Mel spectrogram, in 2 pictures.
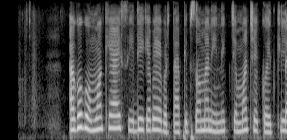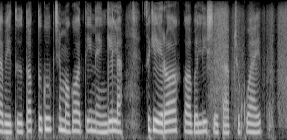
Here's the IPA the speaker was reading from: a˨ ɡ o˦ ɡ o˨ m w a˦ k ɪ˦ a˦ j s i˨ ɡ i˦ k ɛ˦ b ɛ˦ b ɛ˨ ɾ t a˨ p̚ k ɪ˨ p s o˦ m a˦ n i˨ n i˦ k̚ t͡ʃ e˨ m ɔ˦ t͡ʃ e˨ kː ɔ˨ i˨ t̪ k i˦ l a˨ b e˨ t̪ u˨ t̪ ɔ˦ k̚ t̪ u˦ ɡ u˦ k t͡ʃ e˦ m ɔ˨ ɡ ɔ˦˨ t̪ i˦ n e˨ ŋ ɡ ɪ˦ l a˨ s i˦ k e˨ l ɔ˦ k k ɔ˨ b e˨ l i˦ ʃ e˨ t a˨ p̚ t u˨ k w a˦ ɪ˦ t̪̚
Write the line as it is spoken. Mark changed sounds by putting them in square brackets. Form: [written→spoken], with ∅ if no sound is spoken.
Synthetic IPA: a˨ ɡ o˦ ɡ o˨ m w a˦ k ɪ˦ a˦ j s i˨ [ɡ→d] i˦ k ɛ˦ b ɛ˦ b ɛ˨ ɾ t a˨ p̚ k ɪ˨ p s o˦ m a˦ n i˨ n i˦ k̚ t͡ʃ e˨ m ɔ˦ t͡ʃ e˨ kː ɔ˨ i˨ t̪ k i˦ l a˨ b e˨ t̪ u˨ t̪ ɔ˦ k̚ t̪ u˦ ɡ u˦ k t͡ʃ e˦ m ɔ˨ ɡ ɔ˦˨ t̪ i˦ n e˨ ŋ ɡ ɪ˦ l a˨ s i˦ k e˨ [l→ɾ] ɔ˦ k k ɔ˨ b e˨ l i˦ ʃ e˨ t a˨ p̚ [t→t͡ʃ] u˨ k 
